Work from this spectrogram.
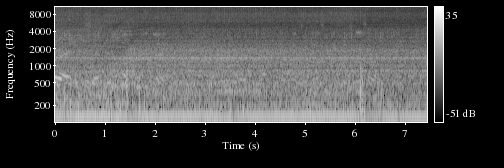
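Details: Onan 5500 generator, which previously shut off after 15 minutes, tested after fuel pump and filter replacement: a steady, even low hum with no surging, misses or dropouts, holding speed. Normal running.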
